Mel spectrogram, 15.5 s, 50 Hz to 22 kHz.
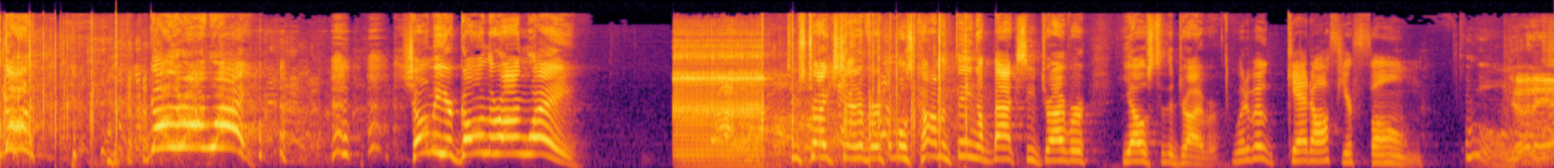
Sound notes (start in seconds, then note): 6.7 buzzer sounds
